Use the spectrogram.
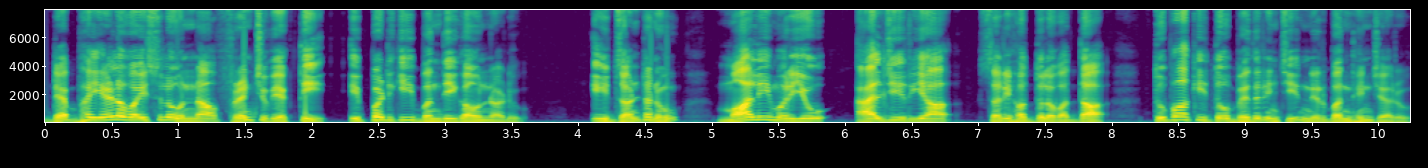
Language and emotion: Telugu, neutral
